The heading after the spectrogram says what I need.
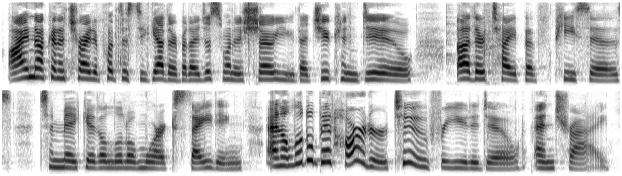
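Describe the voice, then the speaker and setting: A woman's voice: fairly high pitch, moderate pace. A woman in her sixties hosting a children's storytime, explaining things to young children in simple steps as she demonstrates. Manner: simple, step-by-step, demonstrating while speaking. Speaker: children's library storytime host. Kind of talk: instructional talk to young children. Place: indoors, small plain room. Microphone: camera a few feet away.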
